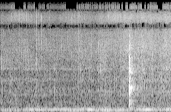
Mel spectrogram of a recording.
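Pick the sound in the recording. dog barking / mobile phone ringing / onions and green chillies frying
onions and green chillies frying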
